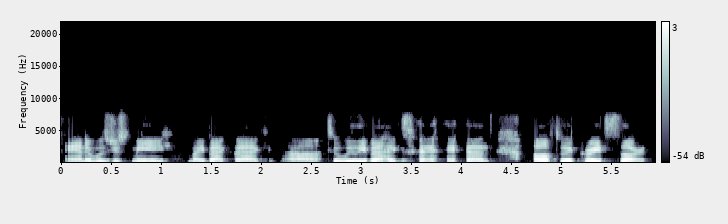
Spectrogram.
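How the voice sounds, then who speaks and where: A man from Iran telling his own story as a podcast guest, in a halting, thoughtful way. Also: mid-range voice, level tone, clear, resonant tone, no room sound. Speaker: podcast guest, product designer. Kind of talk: personal storytelling in an interview. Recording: dull lo-fi close dry sound.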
